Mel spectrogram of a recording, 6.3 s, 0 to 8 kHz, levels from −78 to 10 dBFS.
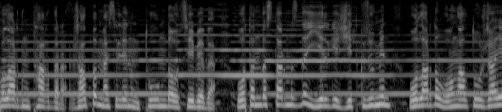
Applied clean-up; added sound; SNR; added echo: none; Wind instrument, woodwind instrument; 8 dB; none.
